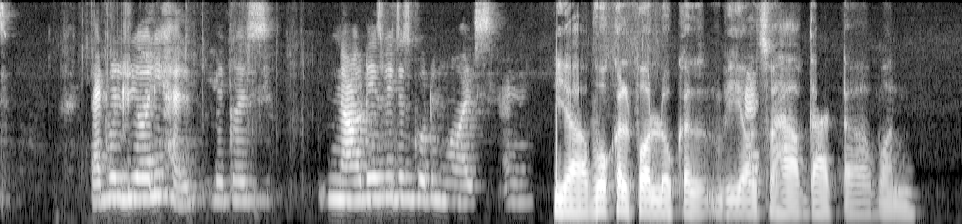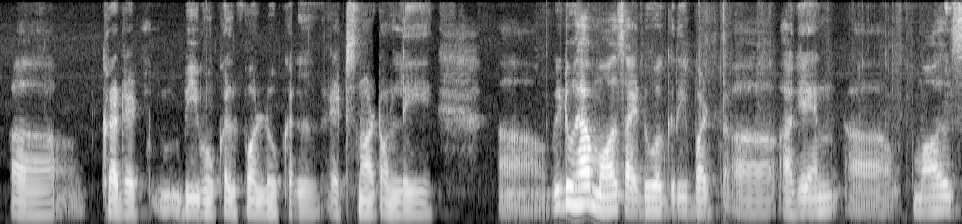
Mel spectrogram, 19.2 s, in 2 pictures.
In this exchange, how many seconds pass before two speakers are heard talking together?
none

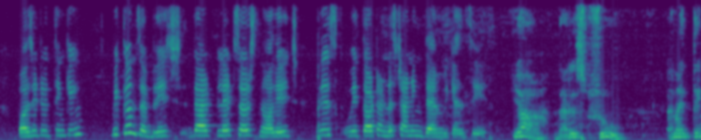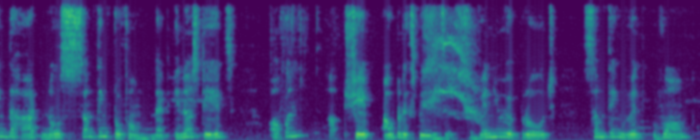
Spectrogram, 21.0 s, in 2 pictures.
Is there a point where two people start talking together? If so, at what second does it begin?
none

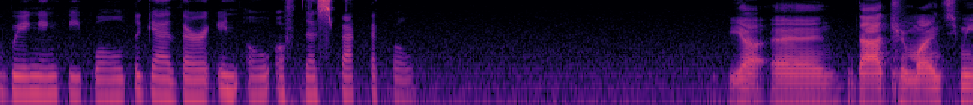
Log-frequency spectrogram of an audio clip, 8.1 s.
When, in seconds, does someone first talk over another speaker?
none

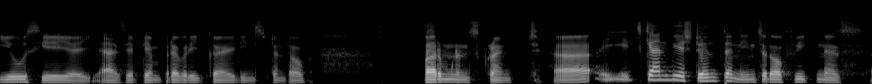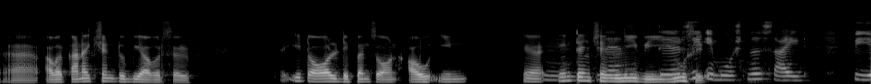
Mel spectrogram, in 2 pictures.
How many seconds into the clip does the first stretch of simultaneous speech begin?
14.1 s

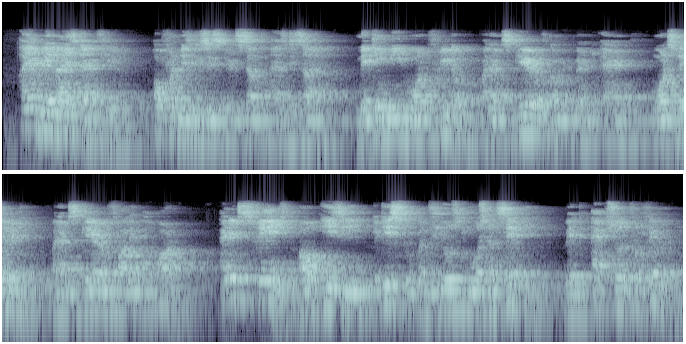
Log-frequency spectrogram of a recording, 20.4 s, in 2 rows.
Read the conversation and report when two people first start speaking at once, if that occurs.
none

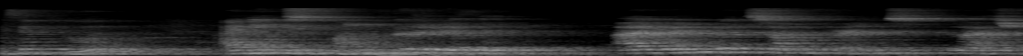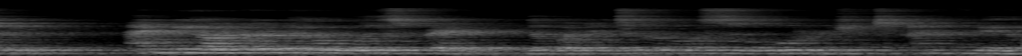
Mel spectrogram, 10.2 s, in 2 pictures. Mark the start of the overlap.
1.2 s

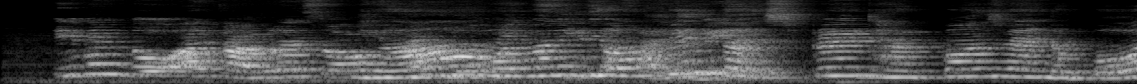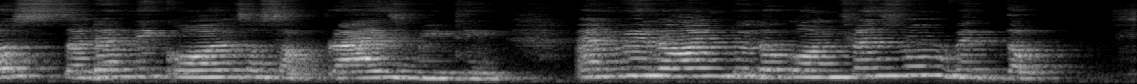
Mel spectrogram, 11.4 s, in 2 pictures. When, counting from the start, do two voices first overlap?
1.7 s

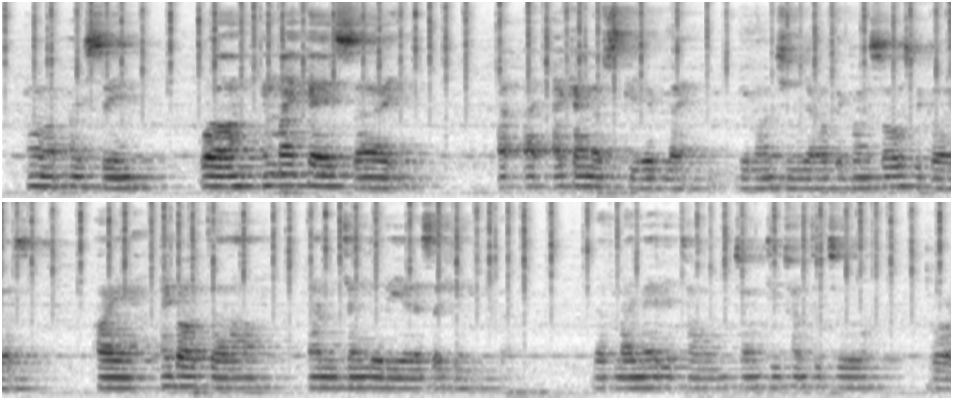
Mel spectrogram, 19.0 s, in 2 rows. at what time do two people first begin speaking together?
none

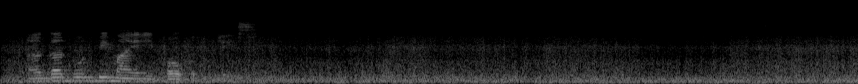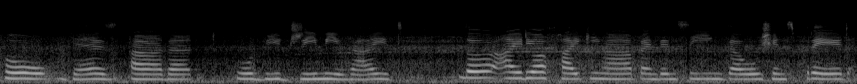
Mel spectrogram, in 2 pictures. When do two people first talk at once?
none

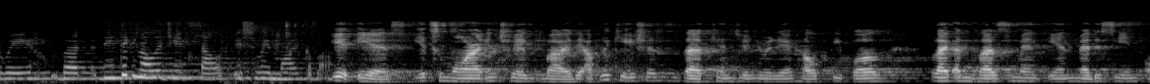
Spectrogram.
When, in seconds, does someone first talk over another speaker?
none

